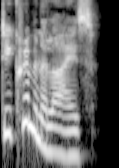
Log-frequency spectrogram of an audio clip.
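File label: "decriminalize", British English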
